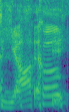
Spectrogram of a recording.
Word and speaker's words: Jakob: I'm saying it's pronounced Jakob. – yeah. – It's Jakob. – He's Swedish.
